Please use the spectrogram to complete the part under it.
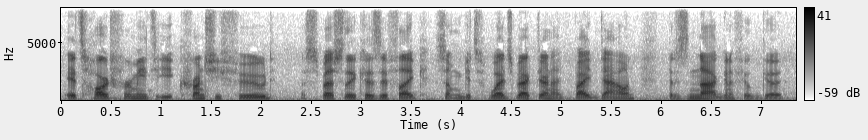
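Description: A man's voice: mid-range voice, steady tone, normal speed, hardly any pauses, pushed and bright, smooth. A young man chatting casually to camera as a vlogger, his pronunciation slightly numb after dental surgery. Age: young adult. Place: outdoors by a sidewalk with palm trees. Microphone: camera at arm's length.

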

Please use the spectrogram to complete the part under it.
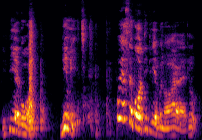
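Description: A young man with a Jamaican accent, bantering casually and excitably during a game challenge, picked up by a distant camera mic. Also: fairly high pitch, brisk. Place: small bare room indoors. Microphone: camera a few metres away. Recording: echoey room, distant mic, loud noise and clicks.

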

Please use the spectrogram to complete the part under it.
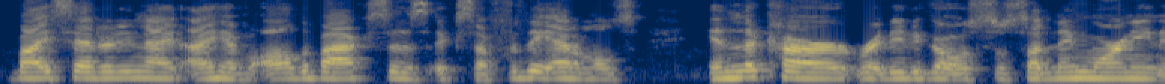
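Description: A middle-aged woman on a video call from home, calmly explaining her routine step by step as an interview guest. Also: fairly low pitch. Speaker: reptile vendor guest. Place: home room. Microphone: webcam on a video call.

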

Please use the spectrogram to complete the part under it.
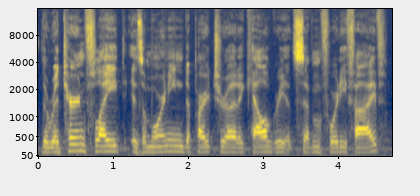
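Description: A man, giving measured, halting interview answers as a company spokesman. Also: mid-range voice, fairly even intonation, darkish tone, a little hiss or hum. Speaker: airline spokesman. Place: indoor press room.

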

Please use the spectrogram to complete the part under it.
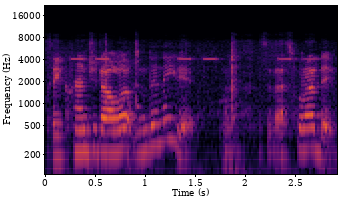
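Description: A woman chatting casually and teasing softly in a home kitchen, heard off-mic. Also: on the high side, brisk, recorded from a distance, very noisy. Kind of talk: casual chat.

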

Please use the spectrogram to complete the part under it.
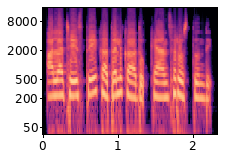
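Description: A woman's voice: fairly high pitch, steady tone, a little fast, clear, resonant tone, no room sound, studio quality, natural voice. A woman reading a story aloud, voicing a practical young wife who teases her husband with mild irritation. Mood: teasing. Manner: teasing, irritated. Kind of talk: audiobook storytelling.

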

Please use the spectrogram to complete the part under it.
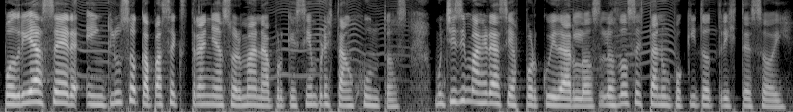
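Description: A woman's voice: fairly high pitch, moderate pace, few pauses, fairly bright tone, smooth. A woman with an Argentine accent narrating a game role-play and speaking in a tender, soothing, motherly way. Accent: Argentine Spanish.

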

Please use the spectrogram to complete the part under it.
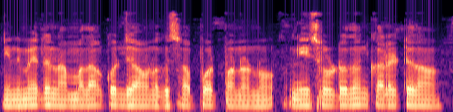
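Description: A woman's voice: on the low side, level tone, fast, a little hiss or hum, natural voice. A woman voicing a blunt, commanding older mother-in-law in a cartoon story, with a Tamil Nadu accent. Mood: resolute.

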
